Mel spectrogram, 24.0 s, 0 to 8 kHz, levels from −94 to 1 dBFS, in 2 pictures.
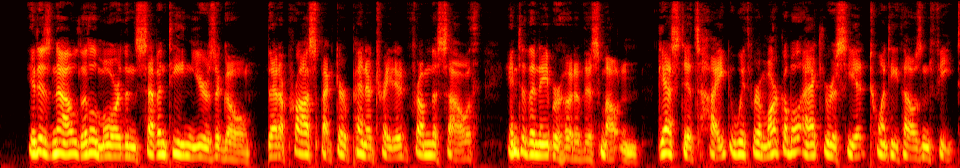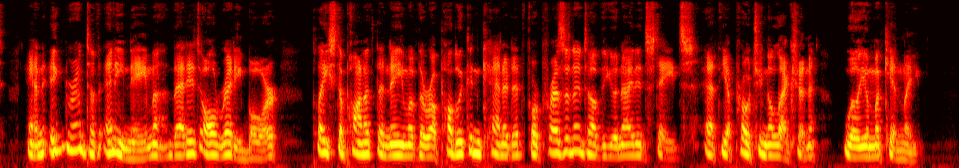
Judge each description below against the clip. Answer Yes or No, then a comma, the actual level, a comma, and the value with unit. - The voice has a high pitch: No, medium, 150 Hz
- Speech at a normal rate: Yes, average, 155 wpm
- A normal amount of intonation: Yes, average, 3.6 semitones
